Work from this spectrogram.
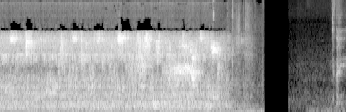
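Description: Water runs and gushes in a played-back paranormal evidence recording, a rushing tap-like flow with a few brighter splashes, fairly loud for about five seconds before cutting abruptly to silence, then a faint brief noise at the end.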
